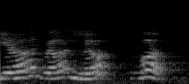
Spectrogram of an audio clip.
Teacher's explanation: जब हम इनका उच्चारण कर रहे हैं तो जो हमारी जीभ है वो हमारे मुंह के किसी भी भाग को ठीक तरीके से स्पर्श नहीं कर रही। पूरी तरह से स्पर्श नहीं कर रही। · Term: अंतस्थ व्यंजन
